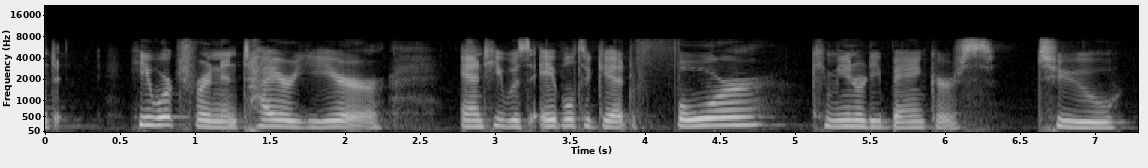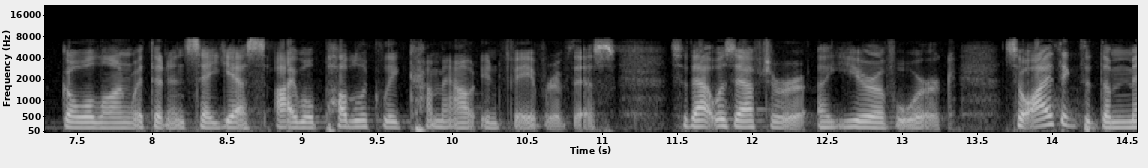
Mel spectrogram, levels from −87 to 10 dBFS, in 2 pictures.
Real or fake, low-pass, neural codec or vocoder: real; 7.2 kHz; none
